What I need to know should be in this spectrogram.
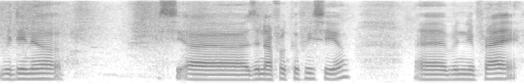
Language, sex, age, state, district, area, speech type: Bodo, male, 18-30, Assam, Udalguri, urban, spontaneous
